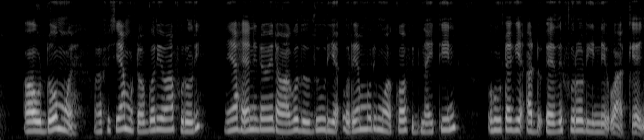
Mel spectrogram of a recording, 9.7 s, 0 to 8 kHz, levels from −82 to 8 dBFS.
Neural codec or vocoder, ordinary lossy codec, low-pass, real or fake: none; none; none; real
